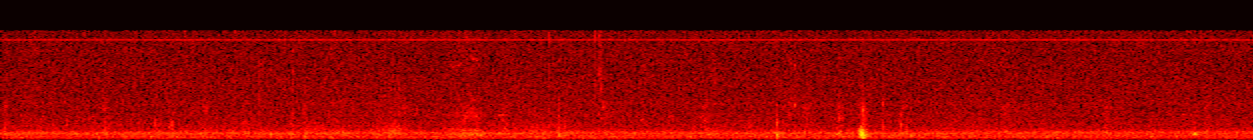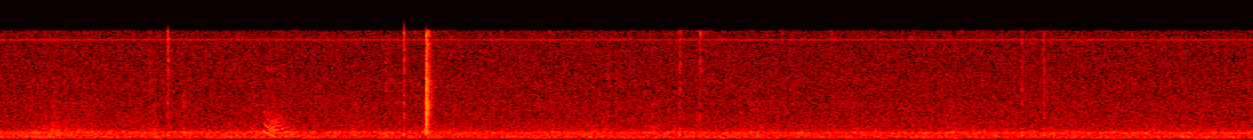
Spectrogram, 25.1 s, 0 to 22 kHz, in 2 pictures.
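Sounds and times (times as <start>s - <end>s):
faint hum: 0.0s - 25.0s
low steady hiss: 0.0s - 25.0s
tiny ticks: 14.0s - 14.4s, 16.3s - 17.0s.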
